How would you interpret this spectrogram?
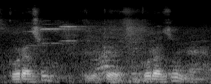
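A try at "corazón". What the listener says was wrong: Mais corazon, c'est pas on. Tu dis pas corazon, tu dis corazon. tu peux écrire corazon, mais tu ne prononces pas corazon. Tu ne prononces pas corazon. dis pas corazon. Normalement, normalement, tu devrais dire corazon. Mais au lieu de dire mi corazon, tu dis mi corazon.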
